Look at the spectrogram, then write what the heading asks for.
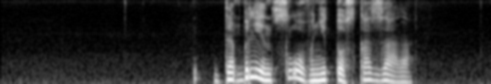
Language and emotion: Russian, angry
